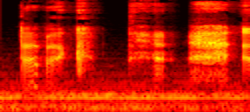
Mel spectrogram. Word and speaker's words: Dybbuk: The story of the Dybbuk, pronounced Dybbuk, is rooted in centuries-old Jewish folklore.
